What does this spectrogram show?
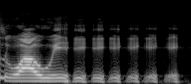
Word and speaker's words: Huawei: The pronunciation says Huawei. The Chinese people, did I try? Huawei.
